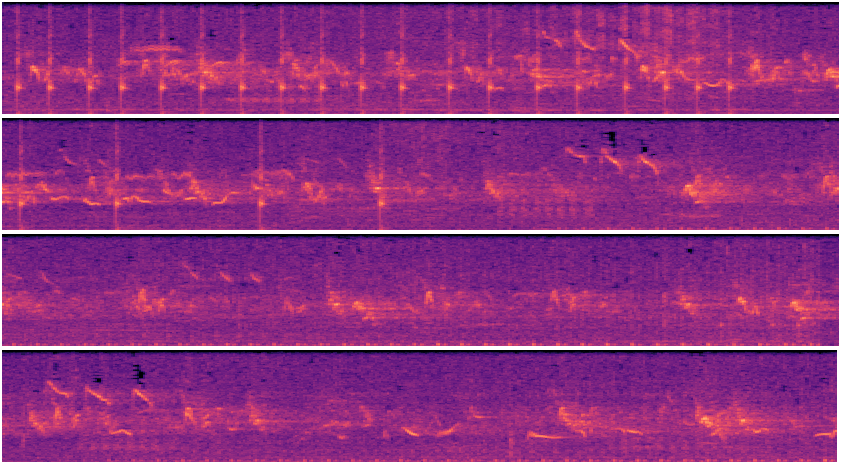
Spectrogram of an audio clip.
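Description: Tractor engine chugging in a steady rhythmic putt-putt, about five beats a second, getting louder and busier from about seven seconds in and dropping back briefly near twelve seconds. Birds chirp throughout.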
